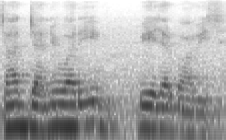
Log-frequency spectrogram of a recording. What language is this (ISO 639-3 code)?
guj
